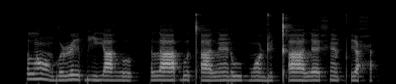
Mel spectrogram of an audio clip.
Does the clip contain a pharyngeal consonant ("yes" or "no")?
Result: yes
